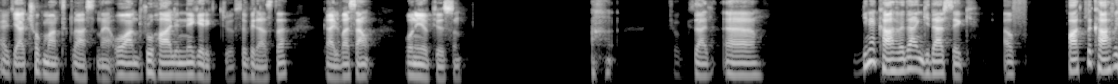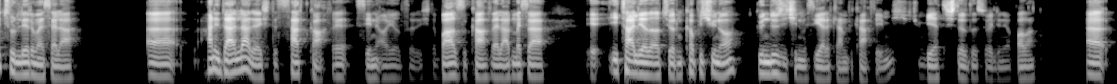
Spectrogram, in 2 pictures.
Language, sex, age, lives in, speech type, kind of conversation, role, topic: Turkish, male, 25-29, Italy, conversation, podcast, host, Bir hobiye yeniden dönmek ruh halimizi nasıl etkiler?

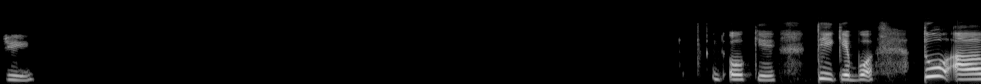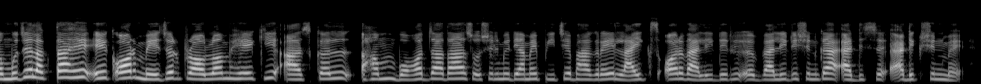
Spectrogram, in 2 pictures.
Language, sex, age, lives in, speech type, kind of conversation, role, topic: Hindi, female, 20-24, India, conversation, podcast, host, Social media se mental health par kya asar padta hai, tumhara kya nazariya hai?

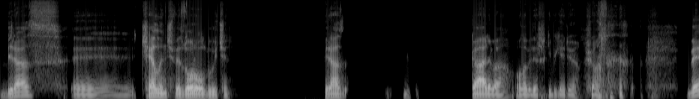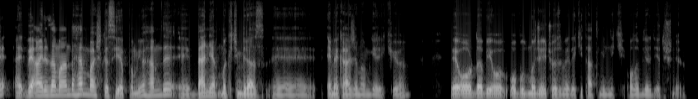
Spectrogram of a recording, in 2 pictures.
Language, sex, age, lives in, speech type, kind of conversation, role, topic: Turkish, male, 30-34, Portugal, conversation, unstructured, none, Eğitim hayatında en çok sevdiğin ders hangisi?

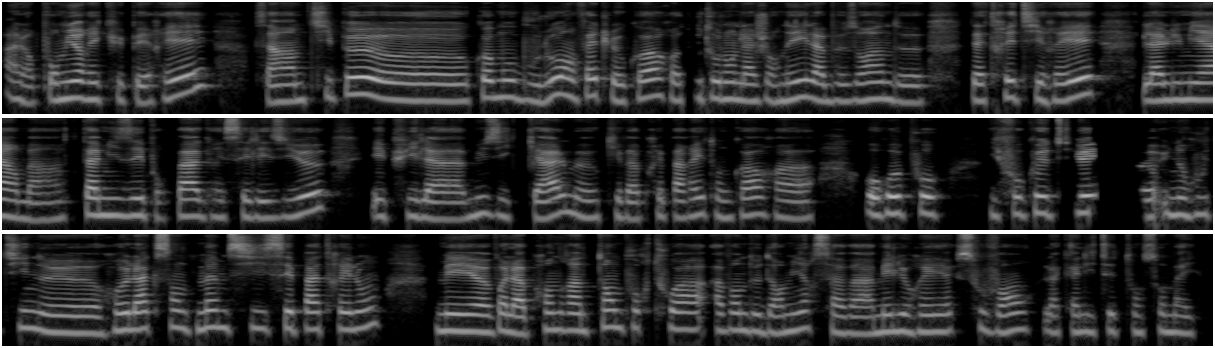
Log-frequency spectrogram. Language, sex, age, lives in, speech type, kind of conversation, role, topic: French, female, 45-49, France, read, expert-assistant, expert, Quels nouveaux gestes du quotidien pourraient vraiment faire la différence pour prévenir les soucis de santé ?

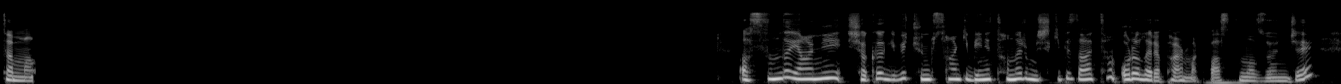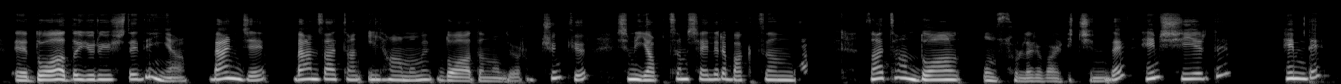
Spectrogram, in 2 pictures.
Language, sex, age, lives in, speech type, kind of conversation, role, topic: Turkish, female, 45-49, Spain, conversation, advice, user, Odaklanma süremi artırıp dikkatimi korumak için hangi alışkanlıkları geliştirebilirim?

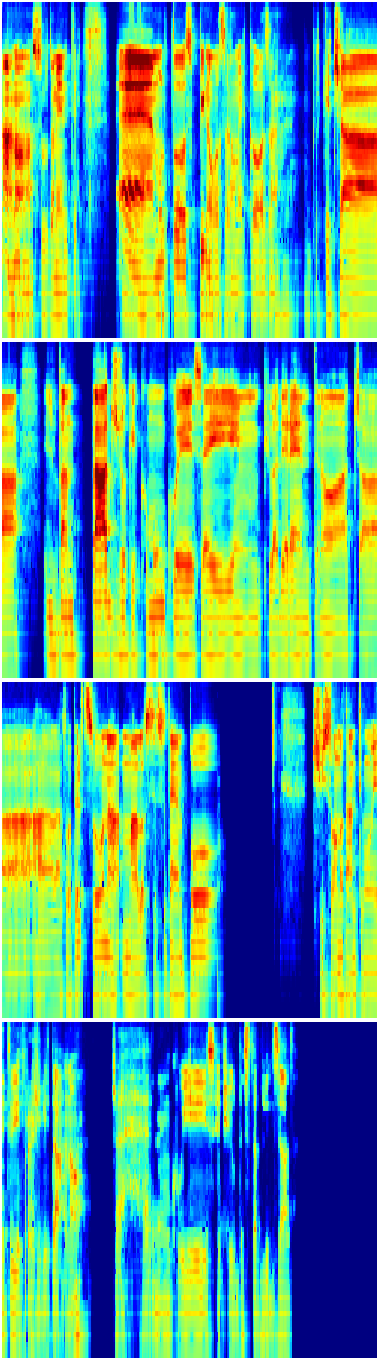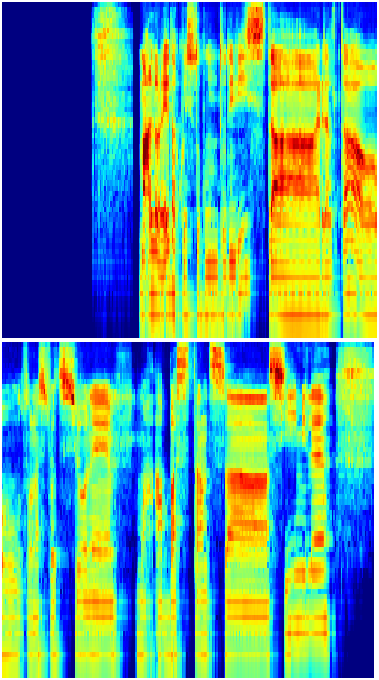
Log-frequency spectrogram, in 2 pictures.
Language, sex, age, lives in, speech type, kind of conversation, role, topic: Italian, male, 25-29, Italy, conversation, unstructured, none, Che cosa ti spaventa quando pensi al sistema scolastico?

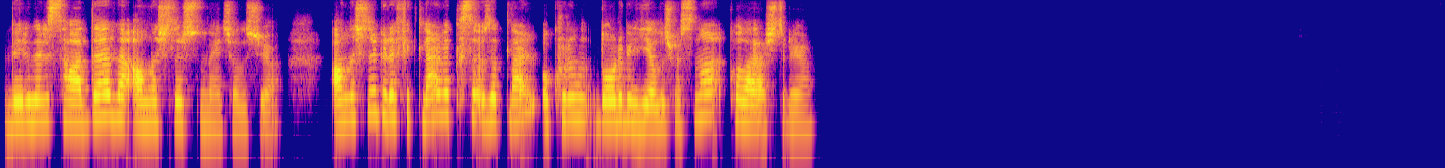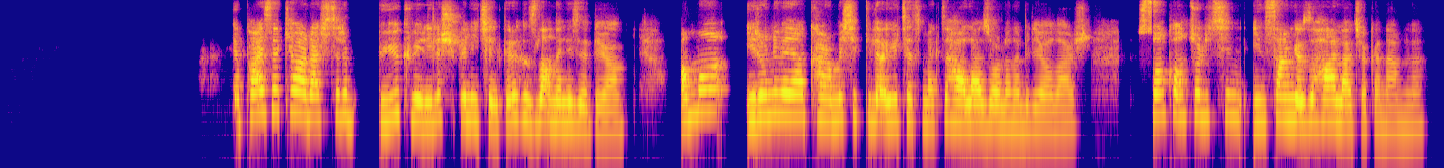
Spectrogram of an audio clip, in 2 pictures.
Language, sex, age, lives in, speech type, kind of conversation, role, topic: Turkish, female, 20-24, Netherlands, read, expert-assistant, expert, Dijital medya gazeteciliğin kalitesini nasıl etkiliyor?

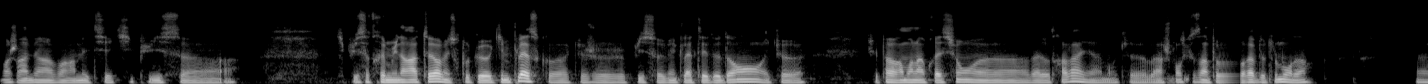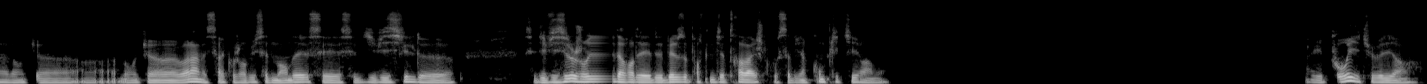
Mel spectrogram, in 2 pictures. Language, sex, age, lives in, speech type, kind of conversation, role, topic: French, male, 30-34, France, conversation, advice, user, Comment savoir si ma carrière est en train de stagner ?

